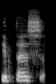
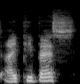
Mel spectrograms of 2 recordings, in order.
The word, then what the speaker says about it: IPBES: Und laut IPBES, laut IPBES, ähm, also die korrekte Aussprache ist IPBES und nicht IPBES. Ihr habt gesehen, ich mache es auch noch falsch.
